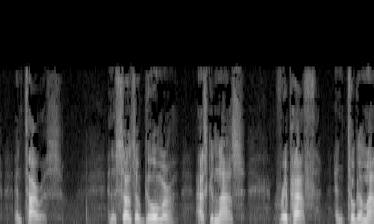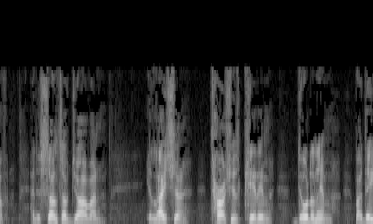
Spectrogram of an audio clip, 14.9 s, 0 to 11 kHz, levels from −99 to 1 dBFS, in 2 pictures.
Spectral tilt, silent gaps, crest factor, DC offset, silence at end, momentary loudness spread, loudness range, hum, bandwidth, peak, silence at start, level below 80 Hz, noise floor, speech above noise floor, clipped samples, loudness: -5.5 dB/octave; none; 22 dB; under 0.1%; 0 s; 19 LU; 2 LU; none; 8 kHz; -4 dBFS; 0.3 s; -72 dBFS; -63 dBFS; 39 dB; under 0.1%; -24 LUFS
